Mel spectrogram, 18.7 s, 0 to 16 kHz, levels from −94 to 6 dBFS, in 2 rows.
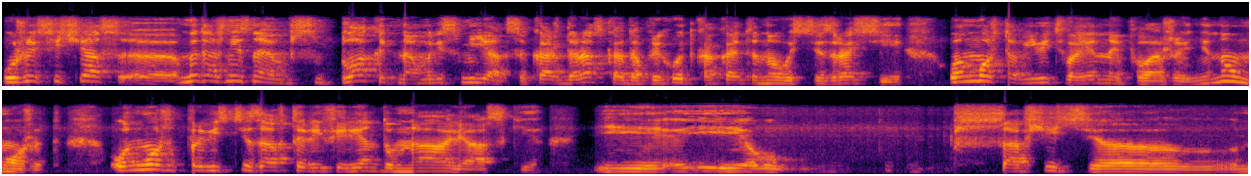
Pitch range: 125-210 Hz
